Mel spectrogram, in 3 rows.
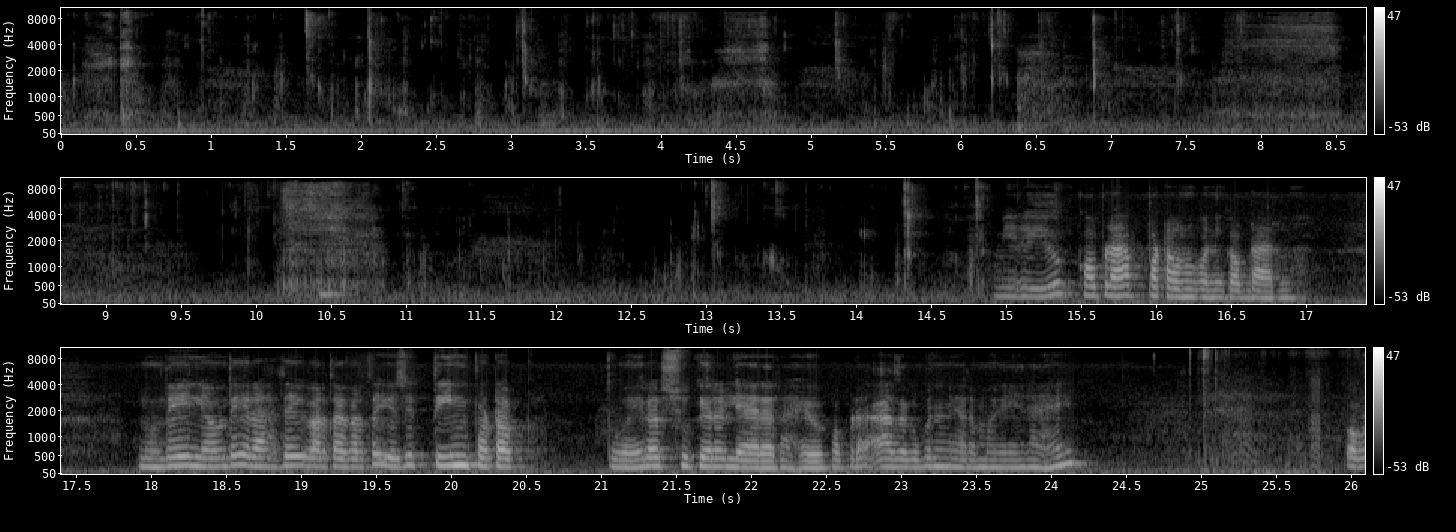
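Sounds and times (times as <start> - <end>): chewing with mouth clicks: 0.0 - 15.0
faint low hum: 0.0 - 26.0.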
